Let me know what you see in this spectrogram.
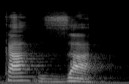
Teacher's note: O S vira som de Z em casa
